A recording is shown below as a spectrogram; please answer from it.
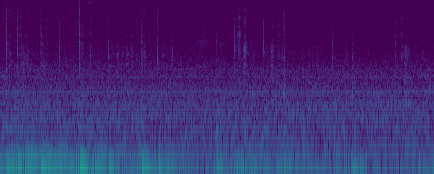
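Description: Stylus tapping and scratching on a tablet surface while handwriting, faint and irregular, busier in the first few seconds. A faint steady hum lies underneath.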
